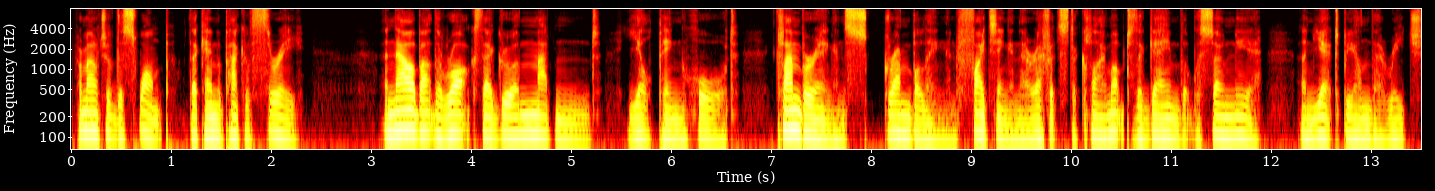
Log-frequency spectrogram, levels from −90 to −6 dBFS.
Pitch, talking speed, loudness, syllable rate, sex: 95 Hz, 200 wpm, -21 LUFS, 4.9 syllables/s, male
